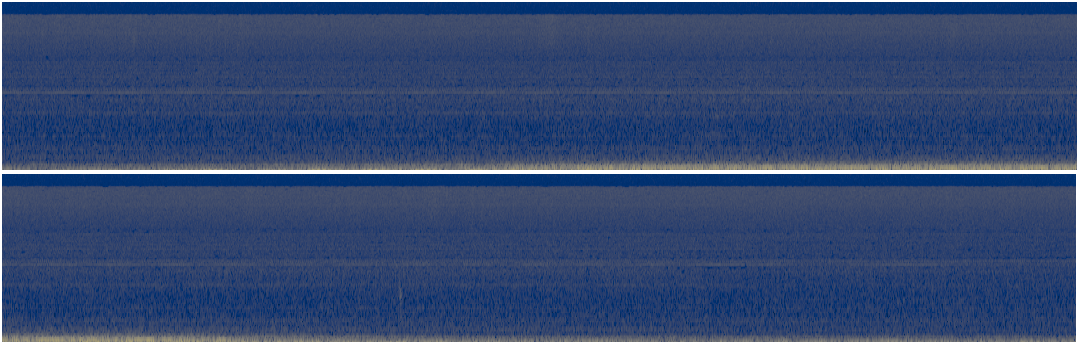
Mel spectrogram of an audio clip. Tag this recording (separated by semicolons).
carpet; Common; indoor; Room; quiet; subway; line; absorbent; central; Senior; fridge; noise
